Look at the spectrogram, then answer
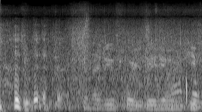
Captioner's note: chuckling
